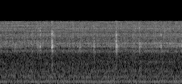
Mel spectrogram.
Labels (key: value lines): label: anthrophony, boat engine
recorder: HydroMoth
